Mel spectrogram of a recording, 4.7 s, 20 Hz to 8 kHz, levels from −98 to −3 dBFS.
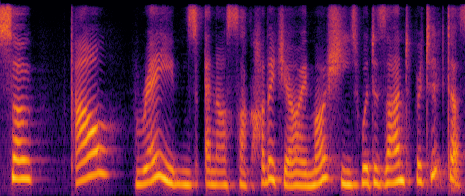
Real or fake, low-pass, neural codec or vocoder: fake; 7.2 kHz; codec, 16 kHz, 0.5 kbps, FunCodec, trained on Chinese and English, 25 frames a second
